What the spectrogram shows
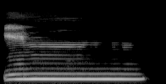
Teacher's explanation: In hamza is very sharp, attached with noon. Noon will get sifa of akmal gunna.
